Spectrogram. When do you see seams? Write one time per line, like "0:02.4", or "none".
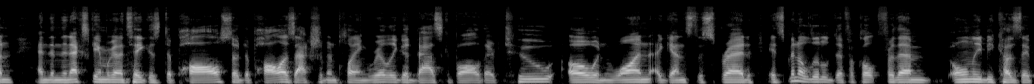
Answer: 0:07.6
0:09.4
